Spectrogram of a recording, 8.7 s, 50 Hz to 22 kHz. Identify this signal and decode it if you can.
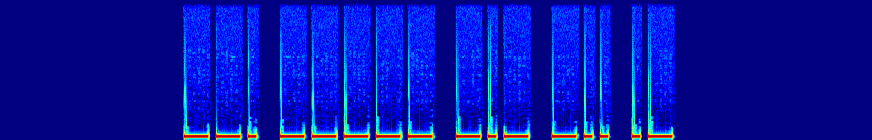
Morse code, heard as a keyed tone, about 15 wpm, 700 Hz. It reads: G0KDA
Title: DXCC-100 Call Signs - 5 Characters - 15wpm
